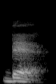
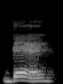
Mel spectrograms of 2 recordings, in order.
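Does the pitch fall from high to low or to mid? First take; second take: low; mid. First: The pitch falls from high to low. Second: The pitch falls from high to mid. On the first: It means rock. "of falling like high low tone" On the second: It means dream. "dream has a high mid contour"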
